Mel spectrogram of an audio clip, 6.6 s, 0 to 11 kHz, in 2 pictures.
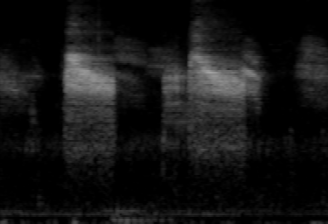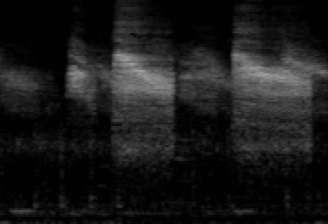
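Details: Common starlings at Corby old village bird feeders, 21 November, uttering coarse, buzzy squawks of about half a second, roughly one every 1.3 seconds, with softer scratchy notes between.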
